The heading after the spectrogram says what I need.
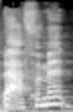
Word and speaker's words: Baphomet: There's a statue of how do you pronounce it? Baphomet. Baphomet.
